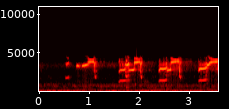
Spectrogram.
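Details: Female bald eagle at her nest in Minnesota on a snowy March 11, 2023, defending her egg from a young eagle diving too close. High, thin chirped notes come in bursts of rapid squeals about every second, with faint wind rumble.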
